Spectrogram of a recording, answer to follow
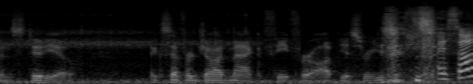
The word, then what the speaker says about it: McAfee: Mac. Because I heard him say his name. He says McAfee.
